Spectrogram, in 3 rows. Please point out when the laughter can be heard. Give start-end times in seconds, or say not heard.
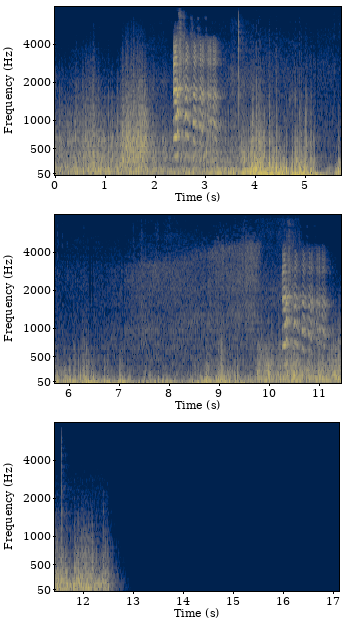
2.4-3.7, 10.2-11.6.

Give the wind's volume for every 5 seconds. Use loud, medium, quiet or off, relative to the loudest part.
loud, medium, loud, off.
